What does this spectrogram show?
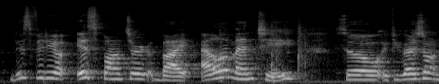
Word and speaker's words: LMNT: But first things first, this video is sponsored by Elementi. So if you guys don't know about them, they are an incredible electrolyte company. So it's LMNT, it's pronounced element, but this is our favorite flavor.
